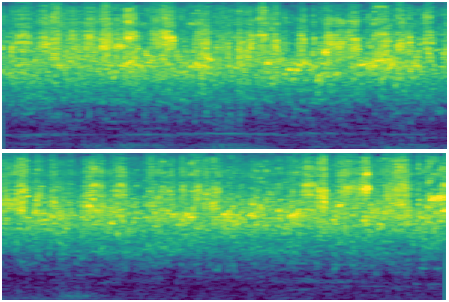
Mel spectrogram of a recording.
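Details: Budgerigars of an aviary colony keep up a constant high, buzzy chatter of chirps and squeaks, many birds calling at once.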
